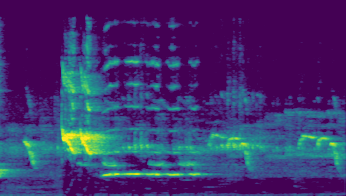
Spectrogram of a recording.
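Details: Night singing of a blue flycatcher (tledekan) from Merapi: a bright high slurred whistle, then long drawn sweet whistles stepping down in pitch, with soft low background rumble.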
